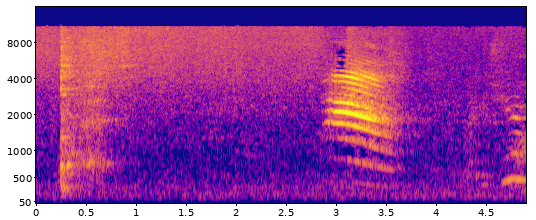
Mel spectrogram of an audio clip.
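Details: Black kitten giving one clear, high-pitched meow lasting about half a second after a quiet pause, then the start of another meow at the end; a brief tap is heard near the beginning.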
